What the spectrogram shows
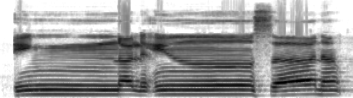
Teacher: الف لام اگر حروف قمری کے شروع میں ہوں تو صرف لام پڑھا جائے گا، الف کو نہ پڑھیں گے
